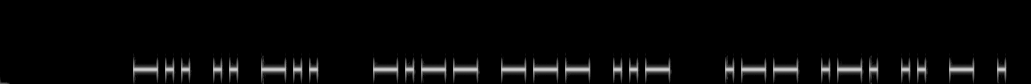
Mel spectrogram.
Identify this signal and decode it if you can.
Morse code, heard as a keyed tone, about 16 wpm, 700 Hz. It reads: DID YOU WRITE
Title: Sentences from Top 1000 Words - Review Part 3 - 15wpm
